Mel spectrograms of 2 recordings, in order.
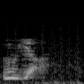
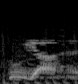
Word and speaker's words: OUYA: It's called the OUYA. It's like booyah, but without the B. OUYA. It's spelled O-U-Y-A.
